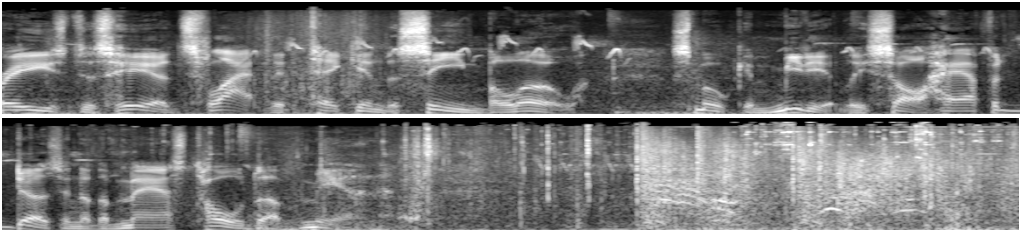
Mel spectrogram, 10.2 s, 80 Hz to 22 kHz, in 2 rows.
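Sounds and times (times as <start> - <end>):
speech: 0.0 - 7.5
gunshots during an ambush on masked mounted holdup men: 8.2 - 10.1.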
